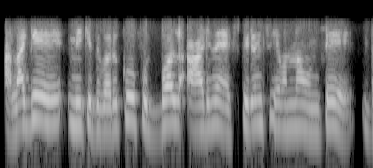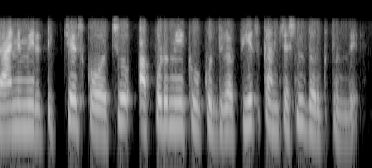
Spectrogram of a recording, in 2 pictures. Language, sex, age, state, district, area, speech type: Telugu, male, 45-60, Andhra Pradesh, West Godavari, rural, conversation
